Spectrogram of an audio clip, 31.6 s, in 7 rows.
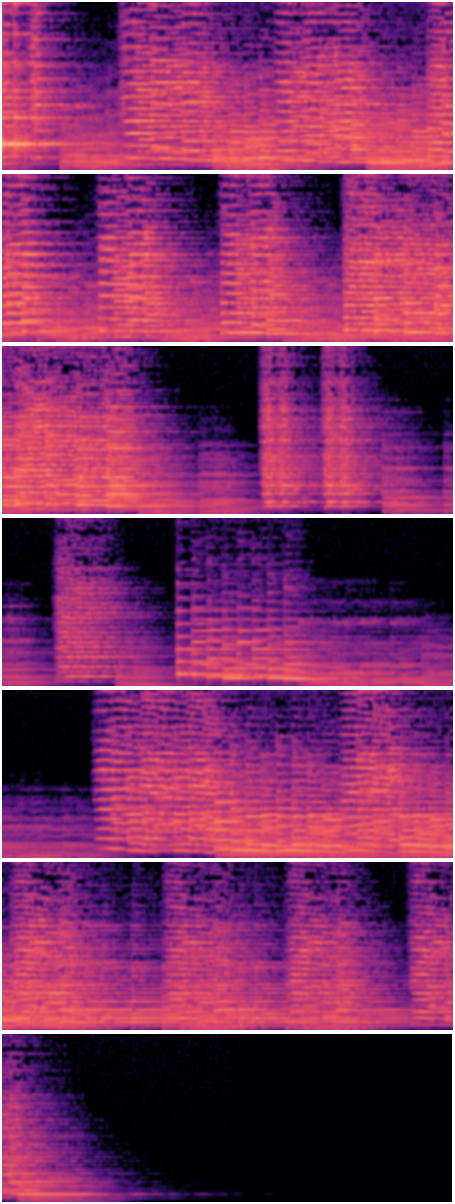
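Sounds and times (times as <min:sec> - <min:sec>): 
violin vignette: 0:00.0 - 0:11.0, 0:11.6 - 0:13.1, 0:14.0 - 0:16.9, 0:18.9 - 0:28.2.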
